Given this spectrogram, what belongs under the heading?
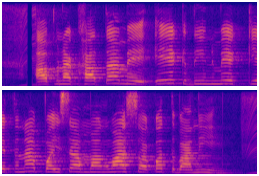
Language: Bhojpuri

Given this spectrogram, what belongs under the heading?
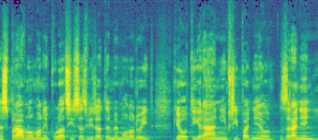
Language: Czech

